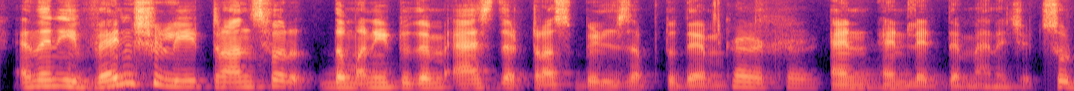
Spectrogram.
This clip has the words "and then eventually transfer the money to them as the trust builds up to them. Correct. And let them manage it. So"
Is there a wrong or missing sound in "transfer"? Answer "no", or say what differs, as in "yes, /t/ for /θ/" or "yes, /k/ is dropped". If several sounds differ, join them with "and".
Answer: no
